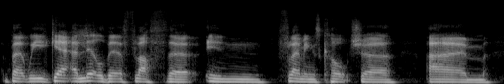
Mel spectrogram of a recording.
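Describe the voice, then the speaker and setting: A man's voice: medium pitch, fairly even intonation, measured pace, fairly bright tone. A man co-hosting a podcast, casually recapping a TV episode in an irreverent, sweary way. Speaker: podcast host.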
